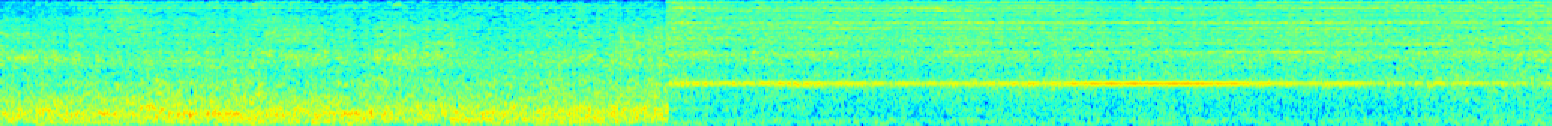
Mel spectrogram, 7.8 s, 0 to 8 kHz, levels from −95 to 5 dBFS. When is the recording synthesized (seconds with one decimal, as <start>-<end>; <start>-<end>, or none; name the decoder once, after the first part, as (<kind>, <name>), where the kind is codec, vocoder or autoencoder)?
0.0-4.0 (vocoder, WaveNeXt); 6.9-7.8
